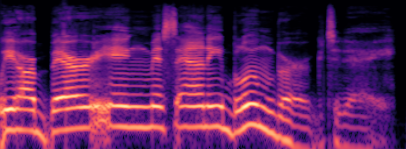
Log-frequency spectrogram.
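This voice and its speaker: This raspy, put-on character voice moves at a very slow pace. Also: woman, medium pitch for a woman. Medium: read story. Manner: careful and slow.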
